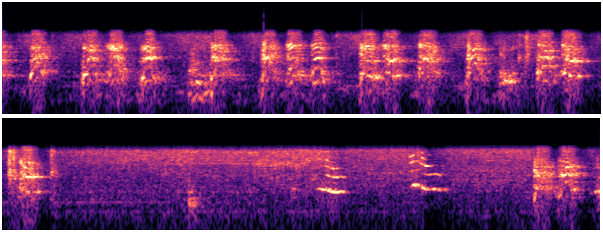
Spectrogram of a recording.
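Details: A Weimaraner barks in rapid, sharp bursts, then keeps barking at a running vacuum cleaner's steady roar, which she has a love-hate relationship with.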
